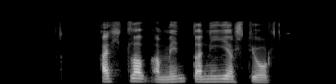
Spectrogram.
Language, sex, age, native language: Icelandic, male, 30-39, Icelandic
